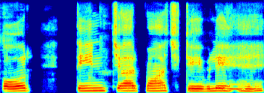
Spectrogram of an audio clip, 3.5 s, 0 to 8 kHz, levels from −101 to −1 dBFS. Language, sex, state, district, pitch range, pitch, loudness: Hindi, female, Bihar, Sitamarhi, 205-220 Hz, 215 Hz, -17 LUFS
